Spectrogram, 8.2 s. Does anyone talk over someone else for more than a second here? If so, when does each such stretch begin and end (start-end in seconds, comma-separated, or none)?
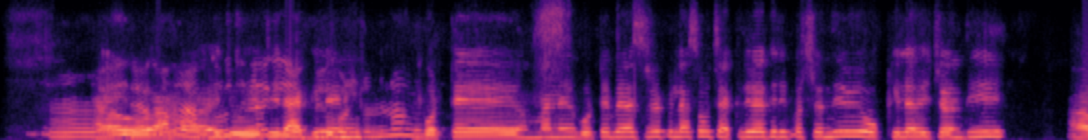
0.8-3.1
